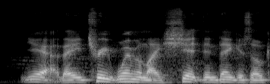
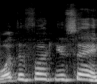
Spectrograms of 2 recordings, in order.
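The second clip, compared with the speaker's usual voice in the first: imitating an affronted mother, high-pitched; high-pitched mock outrage; indignant challenge; 10 semitones higher than usual. Mother answering son who wants his card, indignant.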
